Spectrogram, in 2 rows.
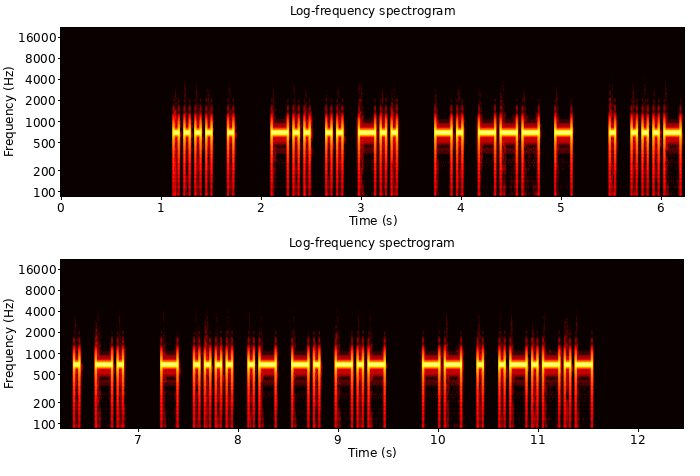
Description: Morse code, heard as a keyed tone, about 22 wpm, 700 Hz. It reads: HE DID NOT EVEN THANK ME.
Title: Sentences from Top 1000 Words - Review Part 1 - 22wpm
